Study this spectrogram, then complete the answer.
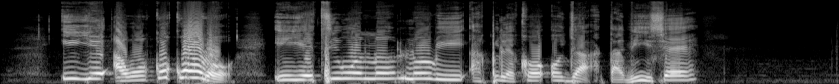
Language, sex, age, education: Yoruba, male, 30-45, tertiary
